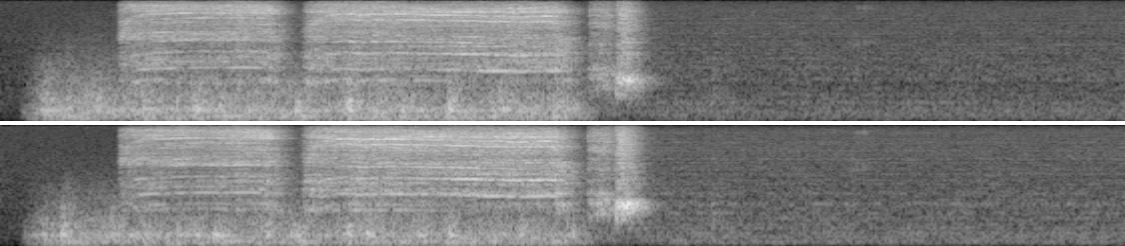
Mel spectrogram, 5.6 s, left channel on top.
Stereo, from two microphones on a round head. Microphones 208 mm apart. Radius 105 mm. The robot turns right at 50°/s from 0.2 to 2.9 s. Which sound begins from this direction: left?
A camera shutter, at 0.6 s.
